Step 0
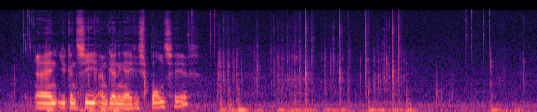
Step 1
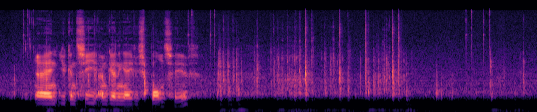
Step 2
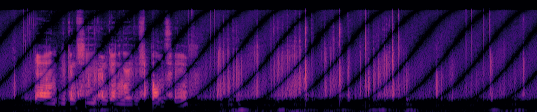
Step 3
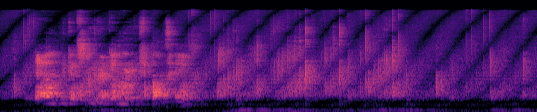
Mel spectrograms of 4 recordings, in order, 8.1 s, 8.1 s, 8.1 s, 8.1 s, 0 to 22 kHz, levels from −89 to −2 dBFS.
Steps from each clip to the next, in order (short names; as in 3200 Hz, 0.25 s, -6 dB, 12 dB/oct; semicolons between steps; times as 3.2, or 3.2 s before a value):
elliptic high-pass 540 Hz, stop band 50 dB; high shelf 3900 Hz -6 dB; gain +5.5 dB
spectral limiter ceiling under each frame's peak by 18 dB; compressor 2:1, threshold -37 dBFS, peak gain reduction 12.5 dB; endless phaser +1.9 Hz; gain +1 dB
shoebox room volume 260 m³, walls mixed, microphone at 1.4 m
